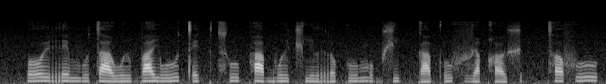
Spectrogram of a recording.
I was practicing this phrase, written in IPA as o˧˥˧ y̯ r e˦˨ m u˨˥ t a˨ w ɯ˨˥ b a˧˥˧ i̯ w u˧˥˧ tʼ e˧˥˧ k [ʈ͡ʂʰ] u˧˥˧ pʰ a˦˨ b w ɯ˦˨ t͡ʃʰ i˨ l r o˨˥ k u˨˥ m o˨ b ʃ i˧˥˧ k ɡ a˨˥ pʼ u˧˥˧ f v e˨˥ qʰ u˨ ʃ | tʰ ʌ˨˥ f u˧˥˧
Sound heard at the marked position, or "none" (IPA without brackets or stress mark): t͡sʰ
